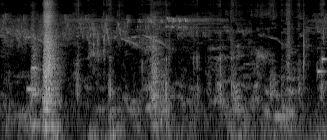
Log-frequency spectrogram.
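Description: Small birds chirping, with short falling chirps repeated every second or two over a thin high twittering. About a second in comes one short, loud hiss-like noise, the loudest sound here, with scattered faint clicks and knocks around it.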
